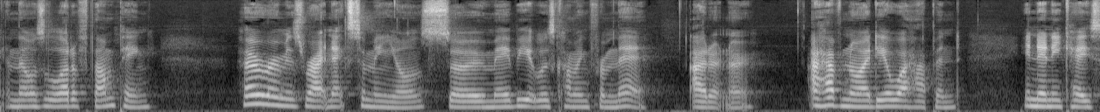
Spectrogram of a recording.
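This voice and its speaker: A woman's voice: medium pitch, natural voice. A woman playing a blunt, catty vegan activist giving testimony in a radio mystery play.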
